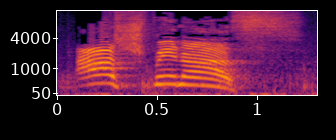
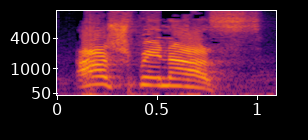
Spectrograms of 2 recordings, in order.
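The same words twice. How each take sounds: First: Higher, slow, stretched shout; long drawn-out call. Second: Sharp loud call for a servant. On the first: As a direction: drag the name out, impatient. King calls again, drawn out. (gedehnter, langer Ruf) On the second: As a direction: shout the name across the hall. King calls his servant. (lauter Ruf) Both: Acted.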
